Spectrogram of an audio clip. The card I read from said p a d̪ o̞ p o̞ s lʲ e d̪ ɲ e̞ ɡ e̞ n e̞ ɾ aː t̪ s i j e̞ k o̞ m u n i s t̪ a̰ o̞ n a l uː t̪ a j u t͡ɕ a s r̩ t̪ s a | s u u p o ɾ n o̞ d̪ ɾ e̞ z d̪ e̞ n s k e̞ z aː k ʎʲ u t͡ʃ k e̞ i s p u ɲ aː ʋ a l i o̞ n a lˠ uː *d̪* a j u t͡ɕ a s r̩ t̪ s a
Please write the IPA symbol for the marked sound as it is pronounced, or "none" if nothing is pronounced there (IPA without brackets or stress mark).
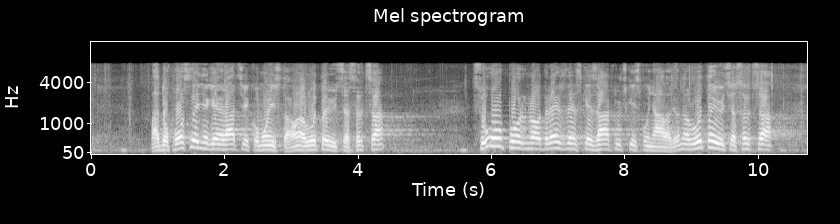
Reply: t̪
